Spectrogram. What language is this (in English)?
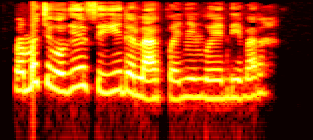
Kalenjin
